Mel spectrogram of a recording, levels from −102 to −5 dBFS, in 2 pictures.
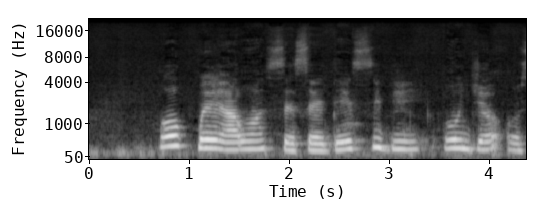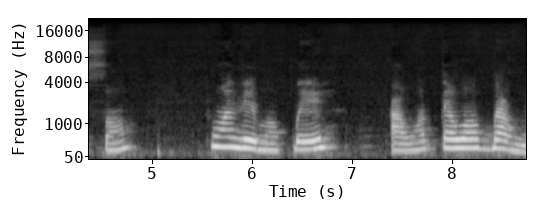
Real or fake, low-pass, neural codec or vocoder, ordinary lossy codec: fake; 19.8 kHz; codec, 44.1 kHz, 7.8 kbps, Pupu-Codec; none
